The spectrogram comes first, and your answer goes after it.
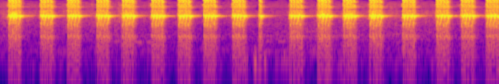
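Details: Shrill, regular chirping of a Mediterranean field cricket from the Algarve, Portugal, about four bursts a second, with one shortened chirp and a brief hitch around the middle before the rhythm picks up again.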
